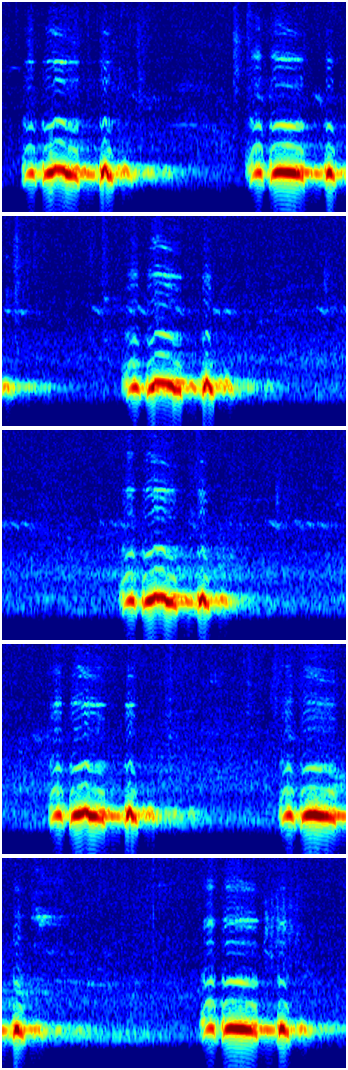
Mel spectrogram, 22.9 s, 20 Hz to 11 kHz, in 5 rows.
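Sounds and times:
Eurasian Collared-Dove calls: 0.3 - 2.2, 3.3 - 5.0, 6.2 - 7.9, 10.7 - 12.4, 14.4 - 16.2, 17.4 - 19.3, 21.0 - 22.6.

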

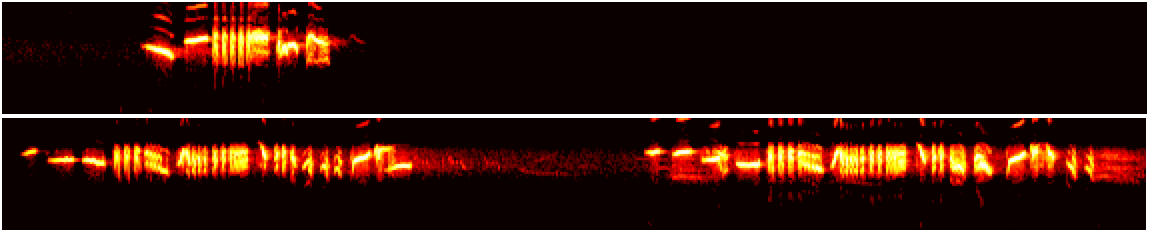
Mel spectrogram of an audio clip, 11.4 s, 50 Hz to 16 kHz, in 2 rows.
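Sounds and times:
spectacled warbler song: 0.0 - 1.9, 5.8 - 11.4.

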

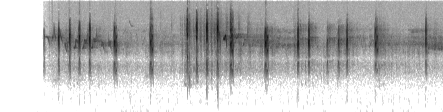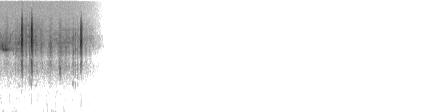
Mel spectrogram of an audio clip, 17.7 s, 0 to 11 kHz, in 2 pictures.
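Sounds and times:
Red-necked Phalarope calls: 0.9 - 10.7.

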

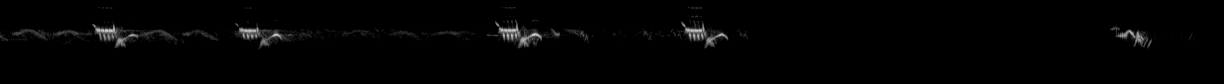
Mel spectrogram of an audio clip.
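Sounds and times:
thin faint twittering: 0.0 - 7.3
tawny pipit repeating short chirped song phrases: 0.0 - 7.5, 11.1 - 11.6.

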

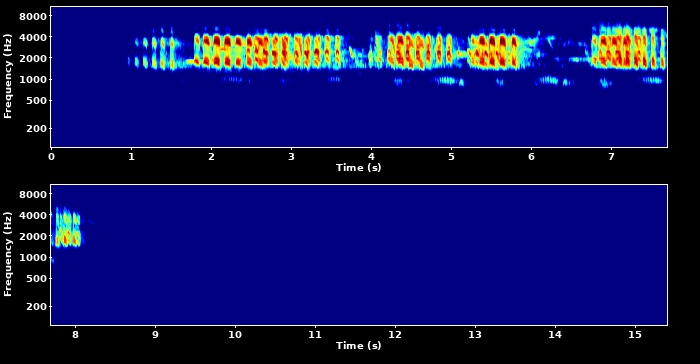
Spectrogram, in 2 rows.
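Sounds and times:
Banded Martin calls: 1.0 - 8.2.

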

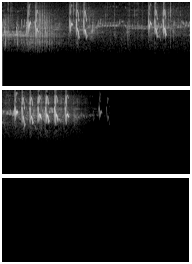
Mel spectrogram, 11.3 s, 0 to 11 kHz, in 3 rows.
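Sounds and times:
common crossbill soft twittering: 0.0 - 5.8
common crossbill calls: 1.4 - 2.0, 2.8 - 5.2.

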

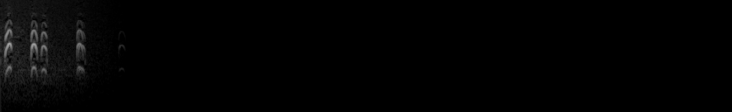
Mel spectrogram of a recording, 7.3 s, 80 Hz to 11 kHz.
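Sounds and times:
spur-winged lapwing pair calling in display: 0.0 - 1.3.

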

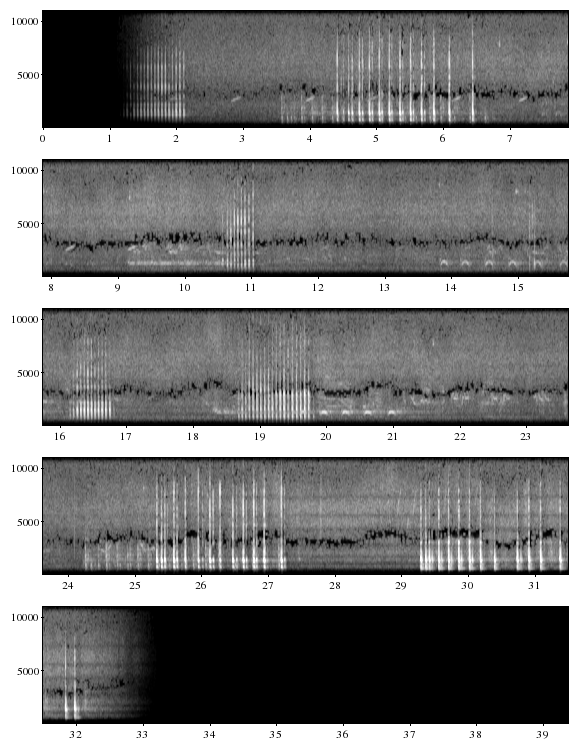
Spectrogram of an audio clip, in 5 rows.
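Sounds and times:
Yellow-bellied Sapsucker drumming: 1.2 - 2.3, 3.5 - 7.0, 9.2 - 11.2, 13.8 - 17.1, 18.2 - 21.2, 23.6 - 27.9, 29.0 - 32.4.

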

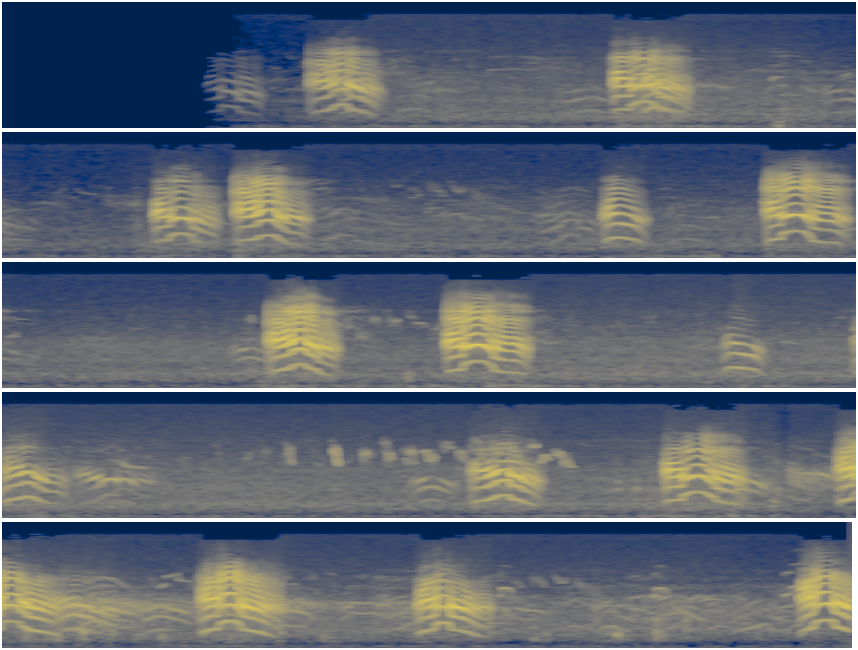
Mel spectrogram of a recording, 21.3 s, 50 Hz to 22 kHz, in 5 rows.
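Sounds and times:
Mediterranean gull nasal calls: 1.0 - 4.4, 5.0 - 6.1, 6.9 - 8.7, 9.6 - 11.3, 12.1 - 13.7, 14.5 - 21.3.

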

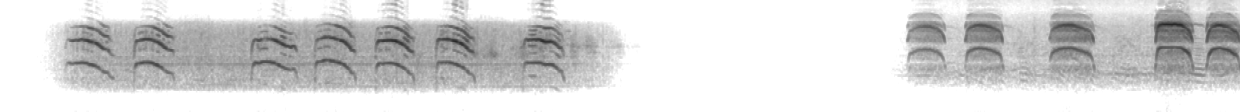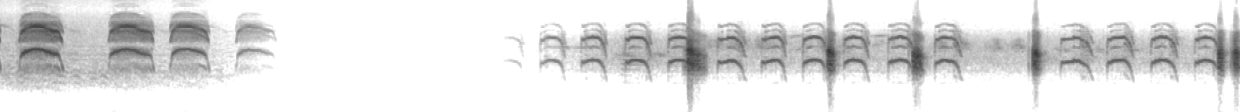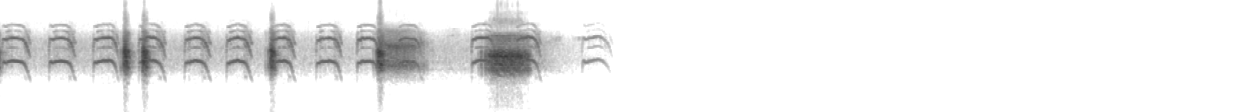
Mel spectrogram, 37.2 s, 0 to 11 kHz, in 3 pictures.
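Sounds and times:
European Roller nestlings calling: 0.7 - 6.2, 9.1 - 15.1, 17.9 - 30.9.

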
